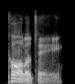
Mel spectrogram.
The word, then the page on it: polity: British English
